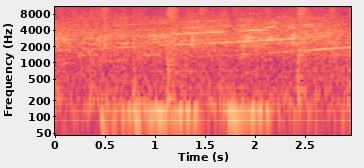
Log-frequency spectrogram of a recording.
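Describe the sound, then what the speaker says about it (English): A Harrier jet engine roars with steady thrust while the aircraft hovers, a loud continuous broadband rush with a rising whine and low throbbing pulses underneath. "that's how a Harrier hovers in the air"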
